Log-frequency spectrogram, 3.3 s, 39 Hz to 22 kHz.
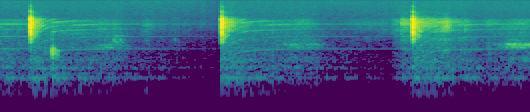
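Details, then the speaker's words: Thunderbird TB10 battery strip-grazer fence energiser after battery terminals were cleaned, reading 2.8–3 kV, transformer shows no shorted turns, possibly a dodgy top connection: sharp even clicks just over a second apart; working normally. "well it is working we can't can't do much more than that"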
